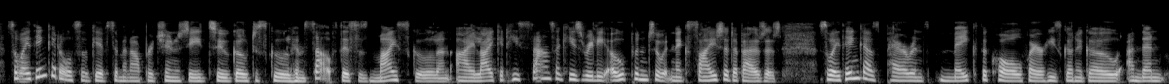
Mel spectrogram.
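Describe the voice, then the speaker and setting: A woman's voice: on the low side, animated, a little fast, darkish tone, no echo, muffled recording. A woman, a child psychotherapist, giving advice on a radio show in long, thoughtful explanations.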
